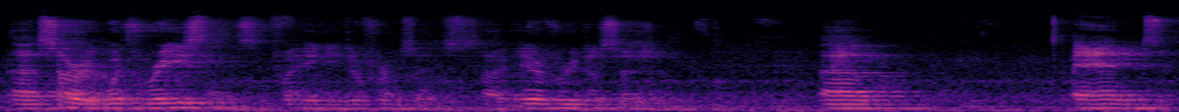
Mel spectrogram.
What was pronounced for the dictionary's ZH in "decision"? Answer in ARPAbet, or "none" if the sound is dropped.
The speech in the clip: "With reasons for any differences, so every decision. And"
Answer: ZH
